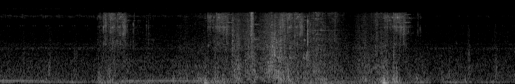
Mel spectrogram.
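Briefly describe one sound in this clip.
An ammo box rattles open with a clatter.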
